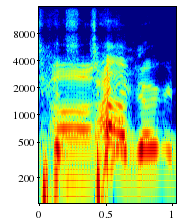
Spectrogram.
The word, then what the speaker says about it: Thom Yorke: He pronounces it as Tom.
